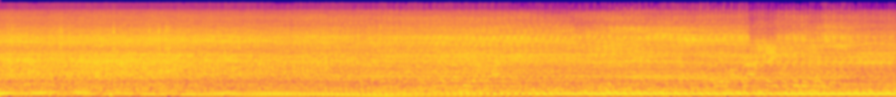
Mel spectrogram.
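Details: VW Kombi engine after replacing a broken ring that caused a noise: even, steady idle with smooth low beat and no knocking or rattle; running normally after repair.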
